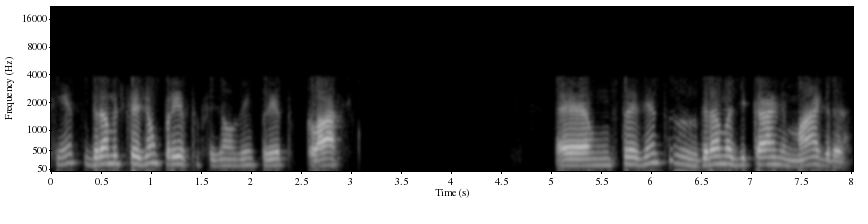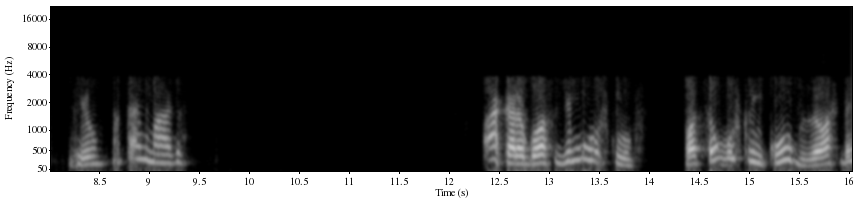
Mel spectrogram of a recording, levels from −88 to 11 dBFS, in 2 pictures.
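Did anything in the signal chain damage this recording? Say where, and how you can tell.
Yes, at the codec and network stages. The speech sounds muffled and hoarse from start to finish, with consonants smeared. Nothing comes through above about 3.6 kHz or below about 200 Hz. That combination points to the G.723.1 codec, and the heavy damage fits its 6.3 kbit/s mode. Its 30 ms frames refresh the vocal-tract model slowly, so fast articulation blurs. Discarding everything above the telephone band takes away the sibilance and crispness.

Two brief glitches also come from the network. From 6.20 to 6.33 s and again from 13.43 to 13.53 s, the speech turns into a stretched sound that fades before normal speech resumes. This is VoIP packet loss concealed by the speech codec. Each gap fits a single lost 30 ms frame. The decoder repeated its last pitch and filter at falling gain, and because later frames build on that guessed state, the distortion lasts about 0.1 s, well past the missing packet.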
